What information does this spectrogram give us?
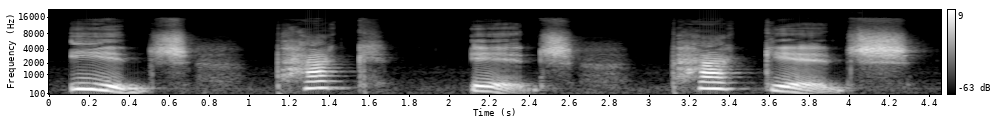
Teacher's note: That A is actually going to sound like a short I.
